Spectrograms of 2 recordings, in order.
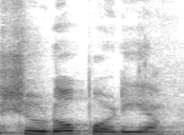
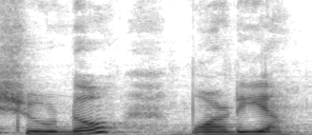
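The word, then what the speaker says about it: pseudopodia: क्या कहते हैं हम शूडोपोडिया पी इसमें ना साइलेंट रहेगा प्रोनंसिएशन में शूडोपोडिया तो इसका ना मैं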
